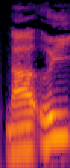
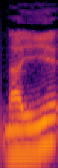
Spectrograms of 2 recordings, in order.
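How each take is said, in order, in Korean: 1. 두 번째 모음은 또렷한 '의'예요. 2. 두 번째 모음은 흐릿해서 '의'와 '애' 사이예요. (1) "나의 이렇게 확실하게 발음하기보다는" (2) "의와 애의, 애의 한 중간 정도"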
